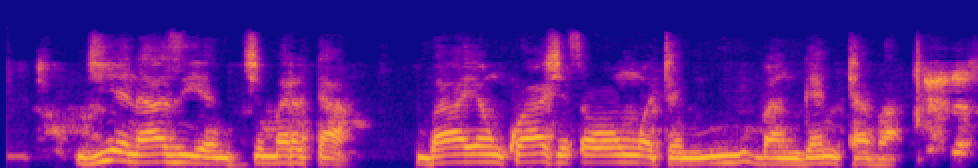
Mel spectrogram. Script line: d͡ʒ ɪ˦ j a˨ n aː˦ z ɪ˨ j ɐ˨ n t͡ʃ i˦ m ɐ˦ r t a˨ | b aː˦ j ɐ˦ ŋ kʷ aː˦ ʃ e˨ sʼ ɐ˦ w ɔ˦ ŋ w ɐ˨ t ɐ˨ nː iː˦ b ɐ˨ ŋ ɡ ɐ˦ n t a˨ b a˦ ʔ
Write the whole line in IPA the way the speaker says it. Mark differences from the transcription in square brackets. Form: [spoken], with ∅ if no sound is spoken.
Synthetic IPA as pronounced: d͡ʒ ɪ˦ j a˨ n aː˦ z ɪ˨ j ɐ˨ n t͡ʃ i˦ m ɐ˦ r t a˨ | b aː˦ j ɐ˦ ŋ kʷ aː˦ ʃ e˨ sʼ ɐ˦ w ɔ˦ ŋ w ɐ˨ t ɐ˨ nː iː˦ b ɐ˨ ŋ ɡ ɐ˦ n t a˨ b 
